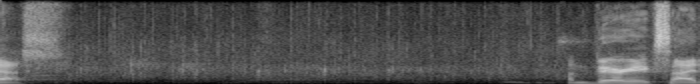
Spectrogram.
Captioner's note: clapping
